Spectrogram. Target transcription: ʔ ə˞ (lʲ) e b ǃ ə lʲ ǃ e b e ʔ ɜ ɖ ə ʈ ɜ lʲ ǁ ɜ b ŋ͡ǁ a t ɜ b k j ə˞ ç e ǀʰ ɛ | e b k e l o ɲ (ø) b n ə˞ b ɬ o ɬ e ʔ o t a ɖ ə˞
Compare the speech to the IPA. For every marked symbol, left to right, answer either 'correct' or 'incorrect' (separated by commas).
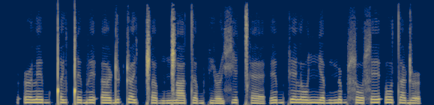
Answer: incorrect, incorrect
